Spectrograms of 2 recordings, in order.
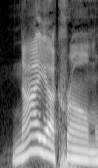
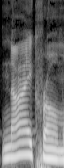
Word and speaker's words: Nichrome: Okay, so this person was giving me a hard time because on Tuesday, Bro Tuesday, we talked a lot about Niachrome wire, or as I call it, Niachrome wire, as normal people call it, Nichrome wire.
